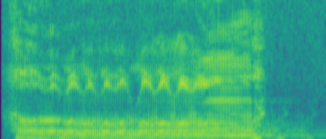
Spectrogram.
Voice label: hublblblblblbl, echo inside caves, underground; DS; ML BOWSERS INSIDE; Luigi

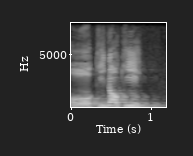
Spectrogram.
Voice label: okey dokey, Echo inside caves, underground; DS; ML BOWSERS INSIDE; Luigi

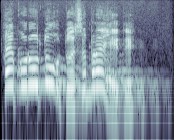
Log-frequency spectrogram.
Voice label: talking, Echo inside caves, underground; DS; ML BOWSERSINSIDE; Mario

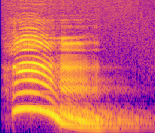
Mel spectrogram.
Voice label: "hmm", Echo inside caves, underground; DS; ML BOWSERSINSIDE; Mario

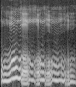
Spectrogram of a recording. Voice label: "ohhhhhhhhhh"; DS; ML BOWSERSINSIDE; Mario

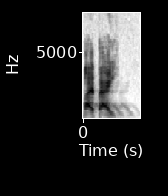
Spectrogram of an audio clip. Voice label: "bye-bye", echo inside caves, underground; DS; ML BOWSERS INSIDE; Luigi

